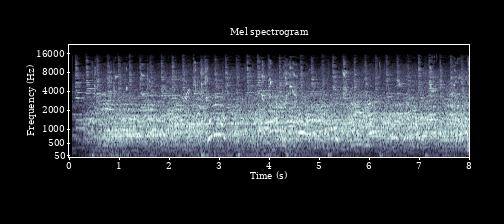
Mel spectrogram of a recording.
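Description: Basketball being dribbled on a hardwood court, low bounces at irregular intervals over the steady hubbub of an arena crowd with faint voices.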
